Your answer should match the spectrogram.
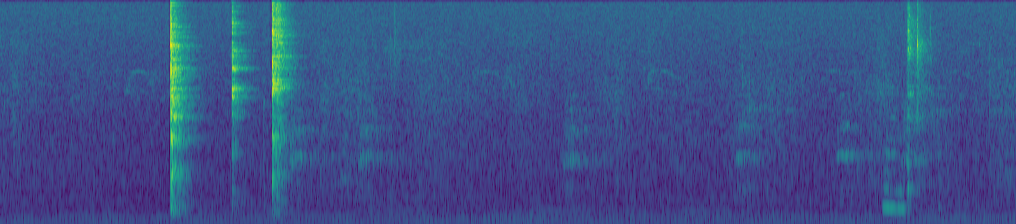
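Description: Three sharp clinks of glassware about two seconds in, as cornbread squares are lifted out of a glass baking dish and placed in a glass trifle bowl. A dog barks faintly outdoors in the background.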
